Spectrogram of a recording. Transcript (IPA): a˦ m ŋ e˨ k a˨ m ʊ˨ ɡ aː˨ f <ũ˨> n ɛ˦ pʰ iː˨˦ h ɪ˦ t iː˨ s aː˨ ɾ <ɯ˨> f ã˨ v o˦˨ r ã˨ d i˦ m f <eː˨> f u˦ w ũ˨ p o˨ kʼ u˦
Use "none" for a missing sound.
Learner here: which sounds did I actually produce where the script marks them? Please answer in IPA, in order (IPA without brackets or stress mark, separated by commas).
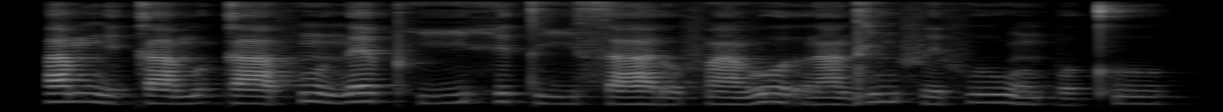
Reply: ũ˦˨, ʊ˨, e˨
